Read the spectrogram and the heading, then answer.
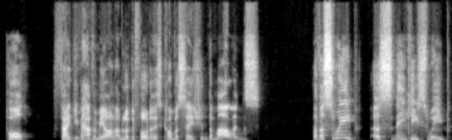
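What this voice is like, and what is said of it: British accent. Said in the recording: “where is that accent from? That is not a South Florida accent. ... I'm based over in the UK”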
